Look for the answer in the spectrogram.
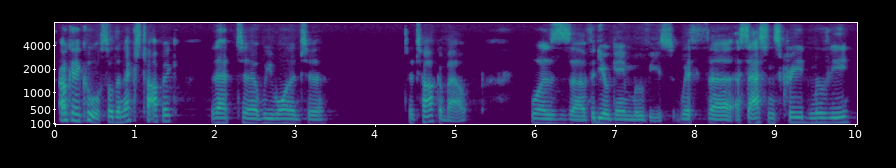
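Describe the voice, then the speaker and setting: A man's voice: medium pitch, unhurried, a little mellow. A man co-hosting a casual podcast, jokey and given to repeating words for emphasis. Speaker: podcast co-host. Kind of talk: casual banter about games and films.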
